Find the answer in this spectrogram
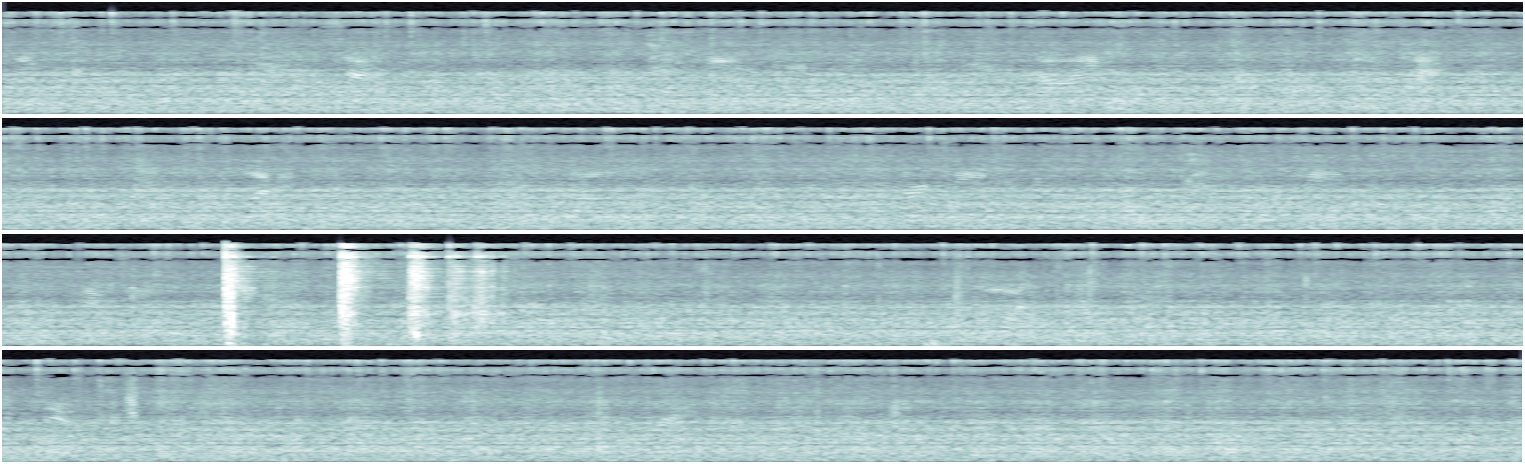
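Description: Steady rushing noise of a large drum fan running, with a loaded barbell with bumper plates dropped onto rubber mats about sixteen seconds in: one loud impact followed by two smaller bounces within about a second.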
